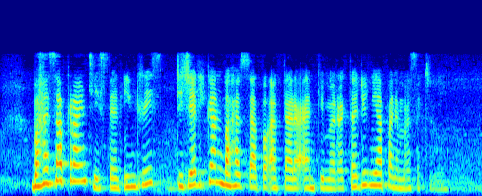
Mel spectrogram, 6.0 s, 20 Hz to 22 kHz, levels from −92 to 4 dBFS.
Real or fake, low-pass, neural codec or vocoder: fake; 7.2 kHz; codec, 16 kHz, 1.1 kbps, Voila-Tokenizer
